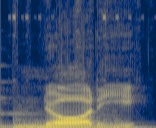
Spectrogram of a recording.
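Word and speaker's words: Gnawty: that's the excuse i'm sticking to it really naughty rampage because it's spelled gn to play on words can we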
